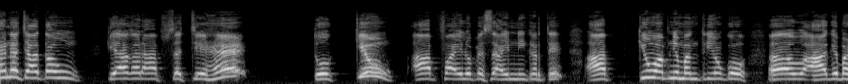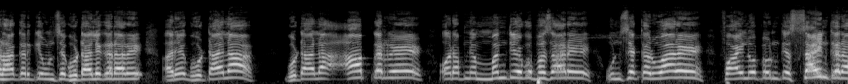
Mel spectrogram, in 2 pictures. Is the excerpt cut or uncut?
uncut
